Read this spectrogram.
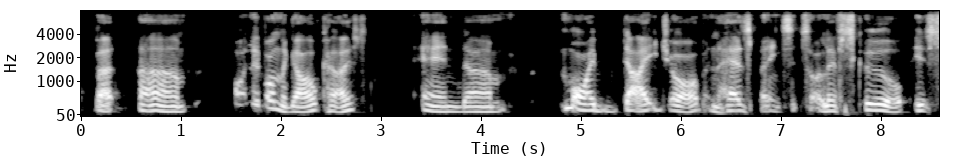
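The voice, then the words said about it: Strained voice that breaks in and out. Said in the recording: “my voice is a little bit strange ... damaged my vocal cords, and that's why my voice breaks in and out a bit these days”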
